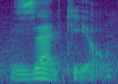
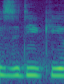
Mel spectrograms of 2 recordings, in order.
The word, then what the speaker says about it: Zadkiel: and your Archangel is Zack keel I always say Siddiqui oh I don't think that's right so I ask for forgiveness if I'm mispronouncing it can't hurt right but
